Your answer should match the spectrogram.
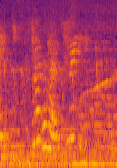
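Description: Dark-ride soundtrack: short high, voice-like calls over the ride's background music, with a steady low hum underneath.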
